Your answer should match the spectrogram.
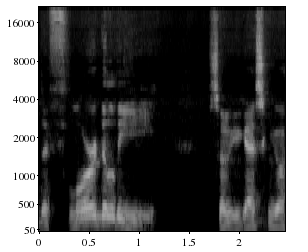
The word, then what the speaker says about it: fleur-de-lis: lilies are called the fleur-de-lis so you guys can go ahead and say that fleur-de-lis look at that it's the silent s rule so fleur de lis um what i want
